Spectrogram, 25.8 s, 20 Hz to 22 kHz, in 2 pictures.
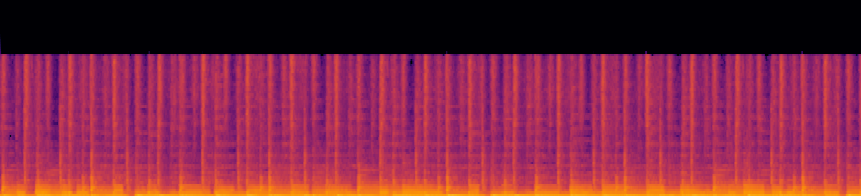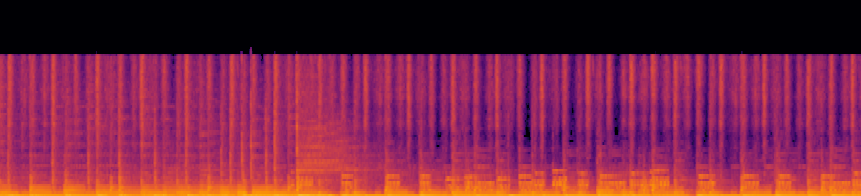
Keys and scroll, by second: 2.4 alt+q, 11.2 alt+q.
